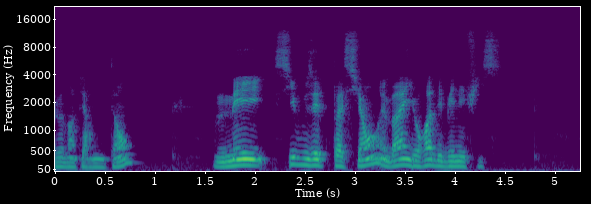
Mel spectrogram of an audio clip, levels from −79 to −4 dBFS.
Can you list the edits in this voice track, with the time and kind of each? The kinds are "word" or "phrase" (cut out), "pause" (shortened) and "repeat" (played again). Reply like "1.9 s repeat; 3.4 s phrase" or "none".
none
